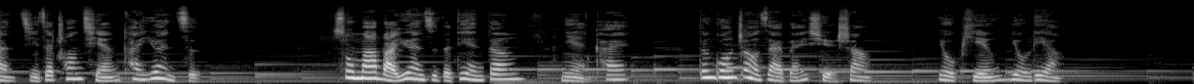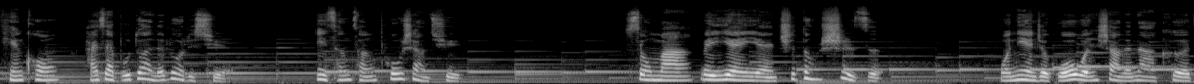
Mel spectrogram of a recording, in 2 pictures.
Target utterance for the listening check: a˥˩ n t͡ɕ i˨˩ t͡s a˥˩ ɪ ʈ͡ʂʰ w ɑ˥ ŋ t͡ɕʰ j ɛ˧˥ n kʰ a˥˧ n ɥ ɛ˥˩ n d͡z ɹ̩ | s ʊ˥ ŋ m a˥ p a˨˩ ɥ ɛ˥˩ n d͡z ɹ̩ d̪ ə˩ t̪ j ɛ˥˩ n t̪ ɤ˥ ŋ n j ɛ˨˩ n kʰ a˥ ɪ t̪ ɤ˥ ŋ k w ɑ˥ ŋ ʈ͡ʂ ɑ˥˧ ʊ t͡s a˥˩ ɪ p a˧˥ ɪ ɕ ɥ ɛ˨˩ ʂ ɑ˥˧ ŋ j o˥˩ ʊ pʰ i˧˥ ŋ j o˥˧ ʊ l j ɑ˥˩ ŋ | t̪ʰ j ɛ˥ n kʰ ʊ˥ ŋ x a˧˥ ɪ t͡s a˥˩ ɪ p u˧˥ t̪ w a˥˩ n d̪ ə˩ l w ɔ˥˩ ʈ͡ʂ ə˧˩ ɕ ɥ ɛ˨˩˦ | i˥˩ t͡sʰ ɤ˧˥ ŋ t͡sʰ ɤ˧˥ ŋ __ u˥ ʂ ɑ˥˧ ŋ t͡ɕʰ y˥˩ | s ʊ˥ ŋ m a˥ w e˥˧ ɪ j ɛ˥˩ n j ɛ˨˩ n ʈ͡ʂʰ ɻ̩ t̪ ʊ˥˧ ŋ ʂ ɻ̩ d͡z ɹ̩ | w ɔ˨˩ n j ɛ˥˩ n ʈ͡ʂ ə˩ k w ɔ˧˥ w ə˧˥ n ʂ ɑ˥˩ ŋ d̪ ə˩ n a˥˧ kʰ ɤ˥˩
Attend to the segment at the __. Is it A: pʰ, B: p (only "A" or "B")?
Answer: A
